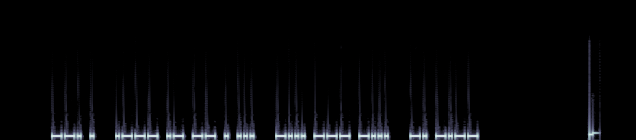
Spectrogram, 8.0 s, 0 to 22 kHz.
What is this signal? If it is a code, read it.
Morse code, heard as a keyed tone, about 30 wpm, 700 Hz. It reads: GE JAMES BOB NY
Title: K1USN SST QSO Practice - 30wpm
